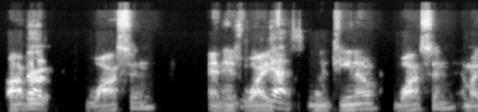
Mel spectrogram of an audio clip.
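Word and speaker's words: Valentina Wasson: It is Robert Wasson and his wife, Valentino Wasson.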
